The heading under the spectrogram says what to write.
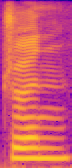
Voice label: "zhun2", taiwanese

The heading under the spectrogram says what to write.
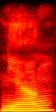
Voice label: "niang5", Taiwanese

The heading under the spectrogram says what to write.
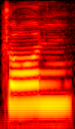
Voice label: "zhon1", Taiwanese syllable

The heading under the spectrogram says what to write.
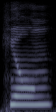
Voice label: "hiung1", taiwanese

